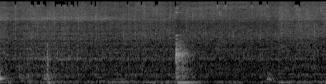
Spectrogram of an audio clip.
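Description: Chopped capsicum sizzles in hot oil for a village-style country chicken biryani, a steady close frying hiss broken by a few soft scraping stirs of a spoon in the pan.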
